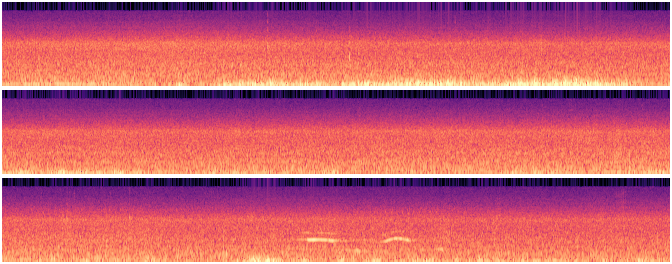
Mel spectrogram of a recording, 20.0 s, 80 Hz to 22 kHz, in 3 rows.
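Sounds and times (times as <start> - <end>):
steady outdoor hiss: 0.0 - 20.0
wind buffeting microphone: 0.6 - 20.0.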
